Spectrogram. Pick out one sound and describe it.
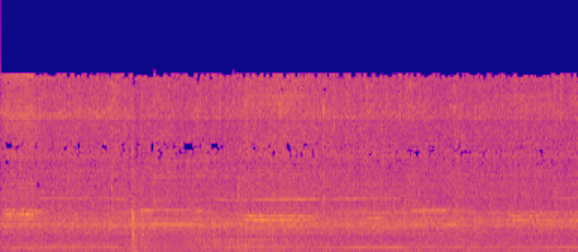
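A metal bucket scrapes and clanks against the ground.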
